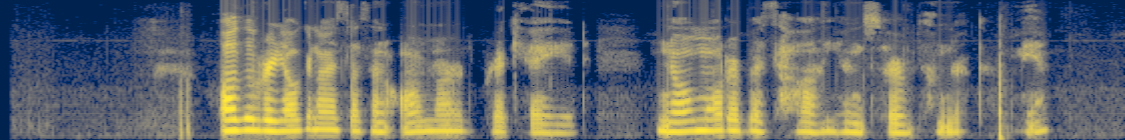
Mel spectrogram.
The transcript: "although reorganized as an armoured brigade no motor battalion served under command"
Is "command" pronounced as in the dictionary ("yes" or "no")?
no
